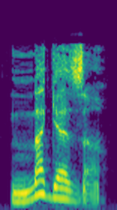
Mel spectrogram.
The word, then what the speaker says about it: magasin: Le magasin. Le magasin. Okay, remember you've got only one S between two vowels. Then you get the sound Z, alright?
